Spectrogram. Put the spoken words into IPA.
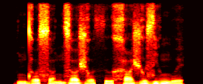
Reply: n d ɔ˩˥ s ɒ˩ n z ɒ˧ ʒ ɔ˩ θ ʊ˩˥ x ɑ˧ ʒ ʊ˥ z i˥ ŋʷ ɛ˩

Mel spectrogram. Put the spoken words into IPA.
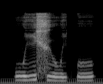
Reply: w i xʲ u w i k͡p u

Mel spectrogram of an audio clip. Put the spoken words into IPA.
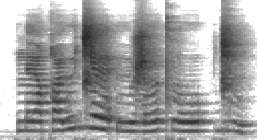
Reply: n ɛː q ʉː d͡ʑ ɛː ʔ ʉː ʐ əː kʰ l o | d͡ʑ ʉ

